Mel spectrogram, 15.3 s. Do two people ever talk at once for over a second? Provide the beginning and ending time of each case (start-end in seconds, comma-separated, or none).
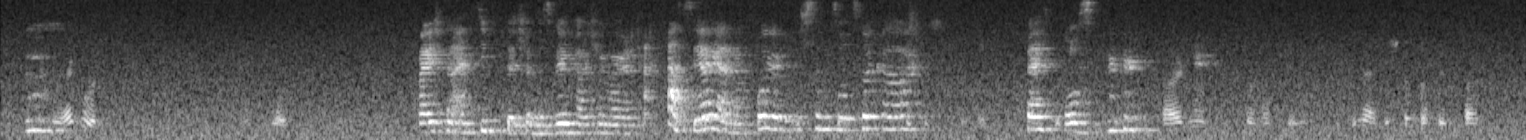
none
